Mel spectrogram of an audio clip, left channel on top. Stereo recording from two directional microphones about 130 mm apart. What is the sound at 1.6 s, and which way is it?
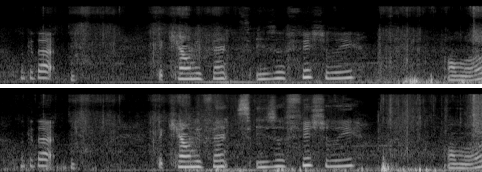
Speech, 60° right (ahead or behind).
